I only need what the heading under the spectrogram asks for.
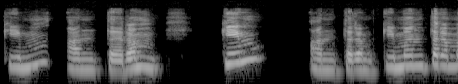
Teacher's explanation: కిమంతరం అంటే కిం అంతరం. జస్ట్ మ అండ్ ఆ కలిసినాయి అంతేను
